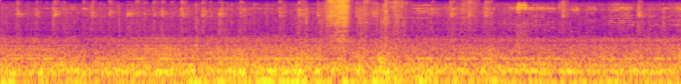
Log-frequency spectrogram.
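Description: Interior engine rumble of a car on a long road trip from London, entering China: a steady, loud low drone with road roar throughout, no talk.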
